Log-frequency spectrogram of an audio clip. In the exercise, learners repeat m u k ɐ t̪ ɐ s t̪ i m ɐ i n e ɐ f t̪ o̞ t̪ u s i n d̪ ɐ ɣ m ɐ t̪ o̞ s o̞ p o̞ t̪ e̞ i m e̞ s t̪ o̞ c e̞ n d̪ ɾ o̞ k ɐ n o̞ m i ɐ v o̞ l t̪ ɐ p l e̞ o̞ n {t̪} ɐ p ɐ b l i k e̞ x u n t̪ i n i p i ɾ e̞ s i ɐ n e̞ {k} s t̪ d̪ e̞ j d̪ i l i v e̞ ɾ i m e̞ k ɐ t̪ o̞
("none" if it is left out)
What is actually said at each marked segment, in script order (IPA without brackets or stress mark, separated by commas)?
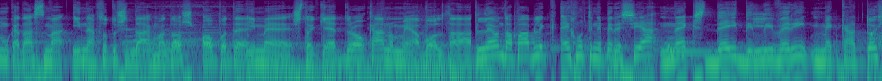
t̪, k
